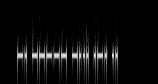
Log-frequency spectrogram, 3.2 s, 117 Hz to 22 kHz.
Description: Morse code, heard as a keyed tone, about 30 wpm, 700 Hz. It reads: N0BRI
